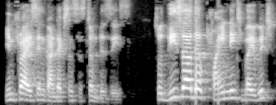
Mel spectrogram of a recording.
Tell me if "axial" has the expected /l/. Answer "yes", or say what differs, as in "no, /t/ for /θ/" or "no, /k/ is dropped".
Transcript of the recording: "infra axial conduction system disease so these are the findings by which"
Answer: no, /n/ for /l/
